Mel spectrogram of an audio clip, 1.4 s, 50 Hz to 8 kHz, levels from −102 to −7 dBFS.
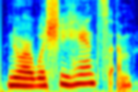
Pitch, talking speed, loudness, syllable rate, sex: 215 Hz, 175 wpm, -13 LUFS, 4.9 syllables/s, female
